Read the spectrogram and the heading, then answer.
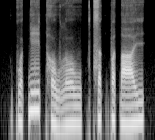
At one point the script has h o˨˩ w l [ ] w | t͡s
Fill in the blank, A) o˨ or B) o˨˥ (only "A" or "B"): A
